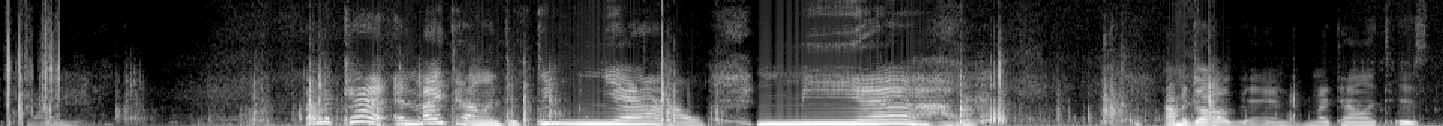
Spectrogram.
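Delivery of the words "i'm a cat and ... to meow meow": high cat voice with loud meow. Pretend. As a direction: purr it like a kitten. Cat toy.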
